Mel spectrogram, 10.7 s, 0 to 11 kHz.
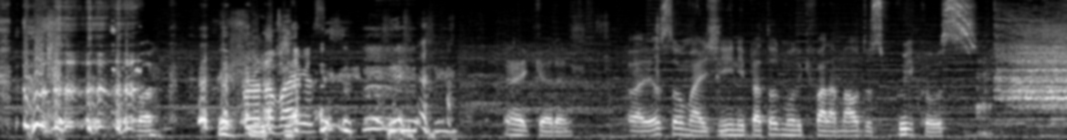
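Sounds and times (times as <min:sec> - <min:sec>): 
person coughing: 0:00.0 - 0:01.6, 0:03.1 - 0:04.5
person chuckling: 0:00.2 - 0:04.6
speech: 0:00.5 - 0:10.2.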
